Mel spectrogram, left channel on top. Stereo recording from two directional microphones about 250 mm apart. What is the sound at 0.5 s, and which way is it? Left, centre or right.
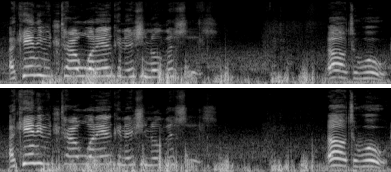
Speech, centre.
